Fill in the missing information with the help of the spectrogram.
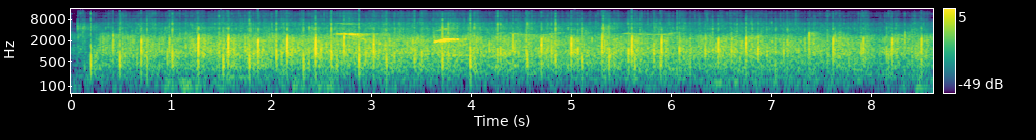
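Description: Audience applauding: the clapping breaks out suddenly and keeps going steadily.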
